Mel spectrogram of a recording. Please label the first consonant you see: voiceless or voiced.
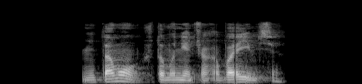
voiced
